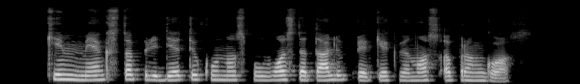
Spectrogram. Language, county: Lithuanian, Vilnius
